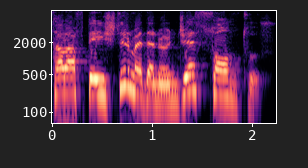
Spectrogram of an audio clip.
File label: teamswap before, announcer; Valorant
